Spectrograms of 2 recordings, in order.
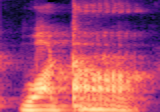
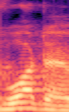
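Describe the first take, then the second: First: "water" ending in a long rolled R; hard R. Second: Said in the usual way. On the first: Shown as a demonstration. Teacher showing how Indians say it, rolled R ending "water". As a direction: roll the final R hard in "water". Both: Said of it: "we say it like water".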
